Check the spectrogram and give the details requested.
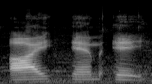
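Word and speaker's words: Ima: They had a daughter, and the name of the daughter is spelled I-M-A. That's right. They named the daughter I'm a Hog.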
